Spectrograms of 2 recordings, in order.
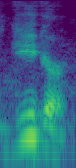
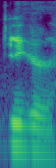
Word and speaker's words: Giger: me going like this it's a giger eager sorry oh yes because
